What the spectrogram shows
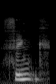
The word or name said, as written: think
